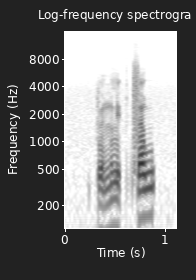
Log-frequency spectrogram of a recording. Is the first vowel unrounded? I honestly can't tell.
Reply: no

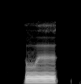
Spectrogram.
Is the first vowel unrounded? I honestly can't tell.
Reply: yes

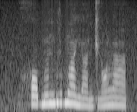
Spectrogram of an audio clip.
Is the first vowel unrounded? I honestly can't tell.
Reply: no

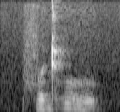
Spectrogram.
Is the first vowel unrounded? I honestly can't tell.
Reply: no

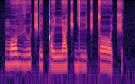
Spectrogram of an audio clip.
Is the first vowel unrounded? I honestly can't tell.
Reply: no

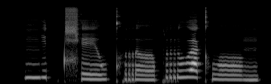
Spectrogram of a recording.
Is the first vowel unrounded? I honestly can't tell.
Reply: yes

